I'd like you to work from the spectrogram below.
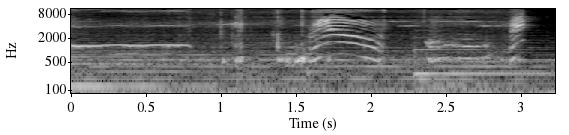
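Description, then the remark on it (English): A box of kittens: several high-pitched kitten meows overlap, one long rising-and-falling cry standing out in the middle and a sharp squeak near the end, over a steady low background hum. “Welp, they realized we need to get these kittens to a vet and the spooky black cat mama too.”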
